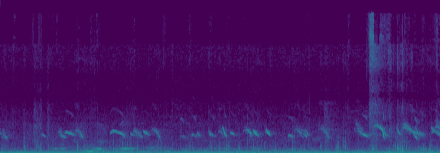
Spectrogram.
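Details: Baby chickens chirping with sharp, arched high peeps in a loose series, joined near the end by a short broadband rustle, all over a low constant hum.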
